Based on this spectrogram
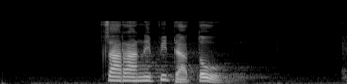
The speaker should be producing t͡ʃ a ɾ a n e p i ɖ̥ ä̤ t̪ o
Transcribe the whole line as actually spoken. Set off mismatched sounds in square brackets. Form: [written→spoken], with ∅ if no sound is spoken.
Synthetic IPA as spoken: t͡ʃ a ɾ a n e p i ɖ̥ ä̤ t̪ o

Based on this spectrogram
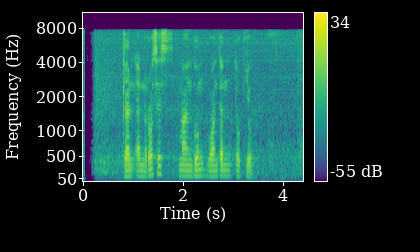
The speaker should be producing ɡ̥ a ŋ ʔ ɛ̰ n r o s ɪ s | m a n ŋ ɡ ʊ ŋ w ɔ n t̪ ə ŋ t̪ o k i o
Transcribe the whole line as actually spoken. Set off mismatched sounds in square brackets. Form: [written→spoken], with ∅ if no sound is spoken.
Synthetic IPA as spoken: ɡ̥ a [ŋ→n] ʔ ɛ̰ n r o s ɪ s | m a [n→∅] ŋ ɡ ʊ ŋ w ɔ n t̪ ə [ŋ→n] t̪ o k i o

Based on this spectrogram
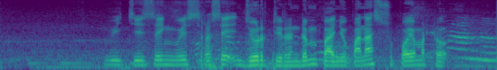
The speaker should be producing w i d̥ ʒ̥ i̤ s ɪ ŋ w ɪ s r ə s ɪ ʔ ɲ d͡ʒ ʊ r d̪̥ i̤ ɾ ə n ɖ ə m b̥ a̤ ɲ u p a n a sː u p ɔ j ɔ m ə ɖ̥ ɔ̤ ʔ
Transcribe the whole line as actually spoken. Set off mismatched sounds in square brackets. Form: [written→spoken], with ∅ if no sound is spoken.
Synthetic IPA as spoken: w i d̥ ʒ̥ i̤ s ɪ ŋ w ɪ s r ə s ɪ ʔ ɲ d͡ʒ ʊ r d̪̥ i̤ ɾ ə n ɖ ə m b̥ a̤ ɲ u p a n a sː u p ɔ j ɔ m ə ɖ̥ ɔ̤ ʔ

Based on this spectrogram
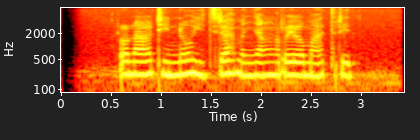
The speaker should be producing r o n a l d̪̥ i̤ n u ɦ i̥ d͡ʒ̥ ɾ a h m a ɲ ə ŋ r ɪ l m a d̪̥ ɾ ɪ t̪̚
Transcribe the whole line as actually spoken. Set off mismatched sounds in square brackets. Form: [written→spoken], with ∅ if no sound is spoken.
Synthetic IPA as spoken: r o n a l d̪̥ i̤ n [u→o] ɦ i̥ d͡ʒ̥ ɾ a h m [a→ə] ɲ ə ŋ r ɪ l m a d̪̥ ɾ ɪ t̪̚

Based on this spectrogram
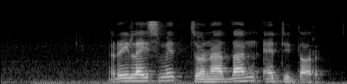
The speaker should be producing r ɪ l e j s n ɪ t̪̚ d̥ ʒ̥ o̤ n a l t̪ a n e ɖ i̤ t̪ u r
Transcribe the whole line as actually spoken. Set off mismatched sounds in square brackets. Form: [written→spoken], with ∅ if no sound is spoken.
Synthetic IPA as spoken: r [ɪ→i] l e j s [n→m] ɪ t̪̚ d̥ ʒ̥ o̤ n a [l→∅] t̪ a n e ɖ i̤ t̪ [u→ɔ] r

